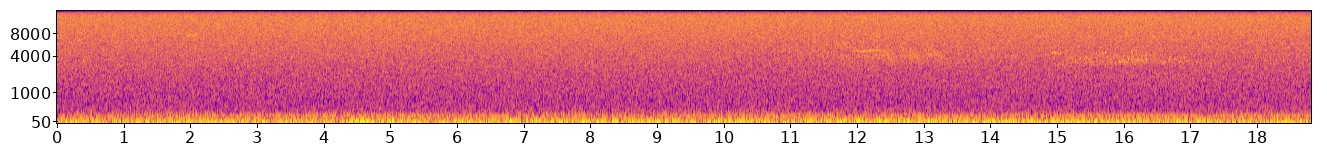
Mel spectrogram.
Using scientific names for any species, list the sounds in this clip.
Seiurus aurocapilla, unidentified call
